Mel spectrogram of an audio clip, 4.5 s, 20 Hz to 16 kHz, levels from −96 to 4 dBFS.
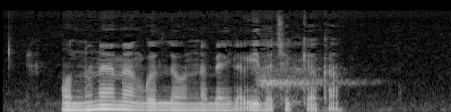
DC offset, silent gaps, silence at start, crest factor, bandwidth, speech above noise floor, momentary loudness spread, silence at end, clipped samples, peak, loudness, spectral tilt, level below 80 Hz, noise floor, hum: under 0.1%; none; 0.6 s; 16 dB; 10.5 kHz; 40 dB; 11 LU; 1.1 s; under 0.1%; -10 dBFS; -25 LUFS; -8.5 dB/octave; -48 dBFS; -63 dBFS; none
